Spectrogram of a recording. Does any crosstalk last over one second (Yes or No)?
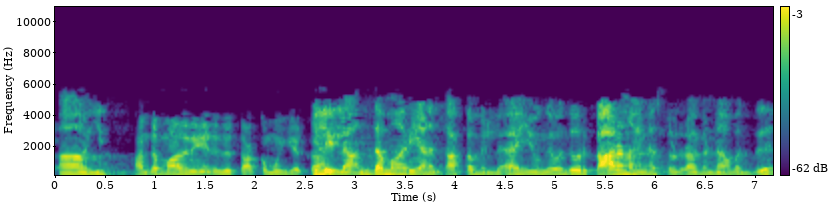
No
